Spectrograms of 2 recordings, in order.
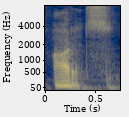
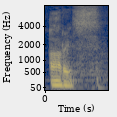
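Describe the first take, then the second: First: The word ends with a sharp ts sound. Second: The word ends with a plain s sound. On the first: "when you hear the sharp tz sound" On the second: "if I pronounce it tzadi as sali, then it'll be ares"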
